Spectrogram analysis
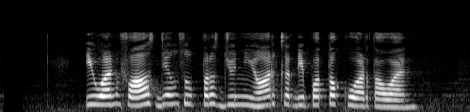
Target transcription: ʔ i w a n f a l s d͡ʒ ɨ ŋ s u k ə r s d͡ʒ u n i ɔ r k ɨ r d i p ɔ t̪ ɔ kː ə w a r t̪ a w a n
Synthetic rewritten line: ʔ i w a n f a l s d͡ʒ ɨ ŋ s u p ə r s d͡ʒ u n i ɔ r k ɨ r d i p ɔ t̪ ɔ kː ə w a r t̪ a w a n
